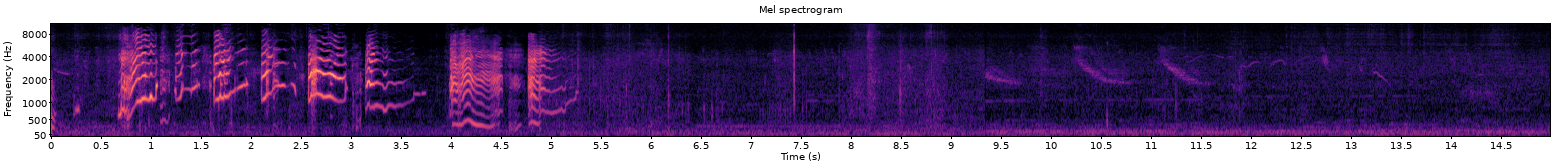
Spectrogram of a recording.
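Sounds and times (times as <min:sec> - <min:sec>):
young animal yelping squeals: 0:00.0 - 0:05.3.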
